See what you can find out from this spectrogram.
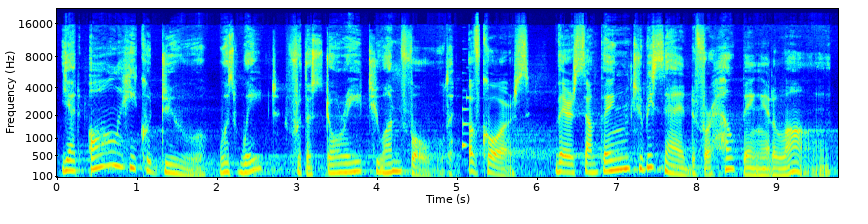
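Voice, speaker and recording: A woman narrating a fairy tale in a video game with a measured storyteller cadence. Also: sits low, very animated, dark tone, heavily acted. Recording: long hall reverb. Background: faint game music.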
